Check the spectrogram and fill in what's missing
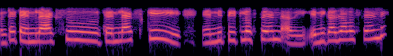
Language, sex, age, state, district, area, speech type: Telugu, female, 18-30, Telangana, Jangaon, rural, conversation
